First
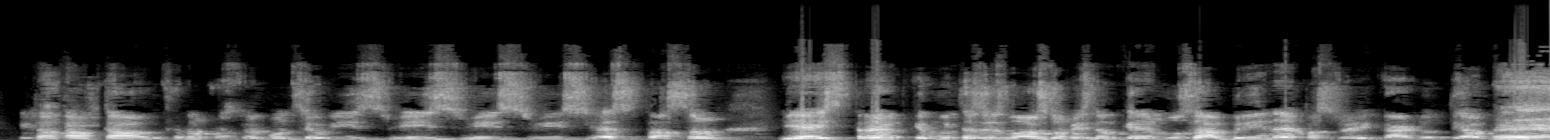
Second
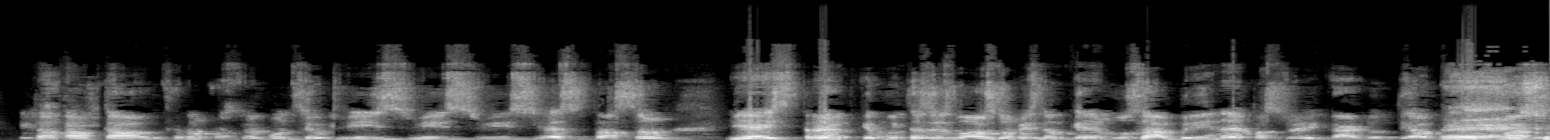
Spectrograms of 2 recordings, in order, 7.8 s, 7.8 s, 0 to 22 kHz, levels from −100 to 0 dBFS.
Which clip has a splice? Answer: second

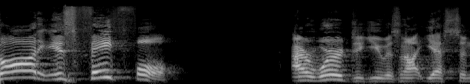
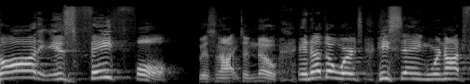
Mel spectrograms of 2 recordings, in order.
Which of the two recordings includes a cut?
second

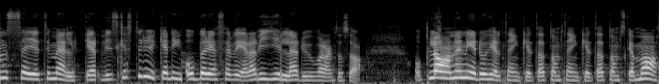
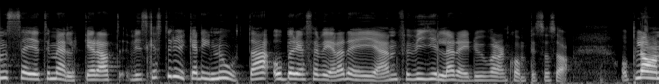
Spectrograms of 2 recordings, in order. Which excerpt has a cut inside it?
first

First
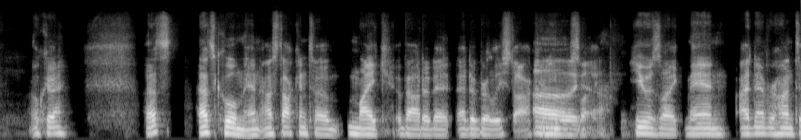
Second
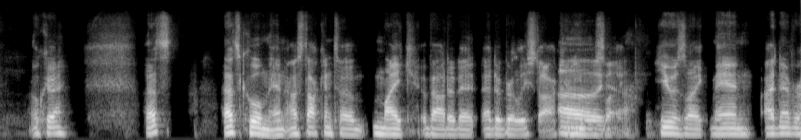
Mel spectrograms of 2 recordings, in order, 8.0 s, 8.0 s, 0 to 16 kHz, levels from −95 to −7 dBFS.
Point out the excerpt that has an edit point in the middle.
first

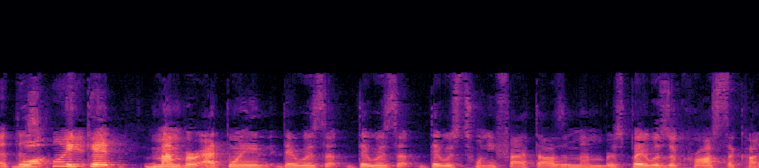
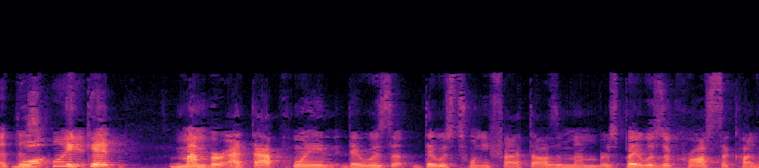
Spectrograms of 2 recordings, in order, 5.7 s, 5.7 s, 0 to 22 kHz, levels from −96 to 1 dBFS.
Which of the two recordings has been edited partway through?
first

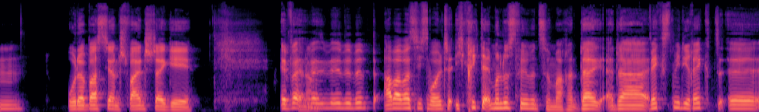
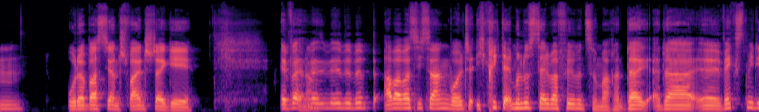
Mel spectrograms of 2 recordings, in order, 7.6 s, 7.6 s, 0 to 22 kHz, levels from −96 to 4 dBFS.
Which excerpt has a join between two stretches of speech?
first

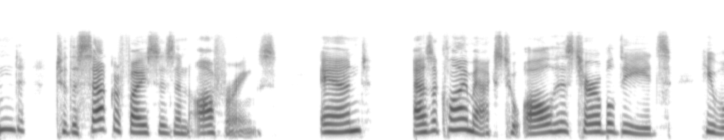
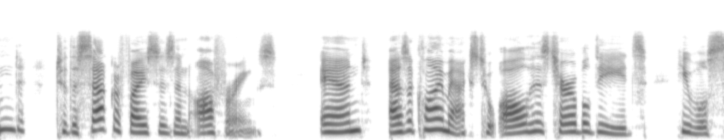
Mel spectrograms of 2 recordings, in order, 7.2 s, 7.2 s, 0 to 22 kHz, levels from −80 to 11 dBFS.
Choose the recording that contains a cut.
second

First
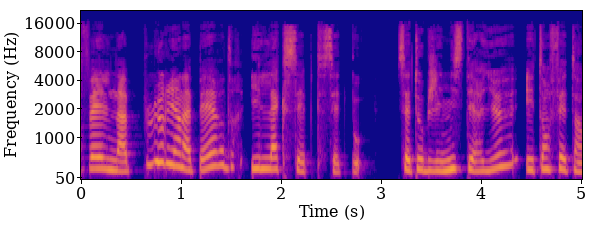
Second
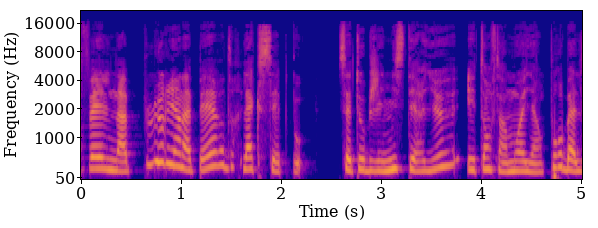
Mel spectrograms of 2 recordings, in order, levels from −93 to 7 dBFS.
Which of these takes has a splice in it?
second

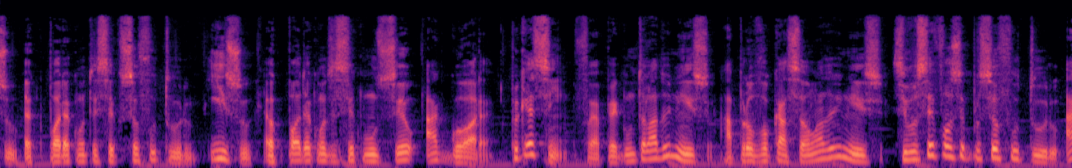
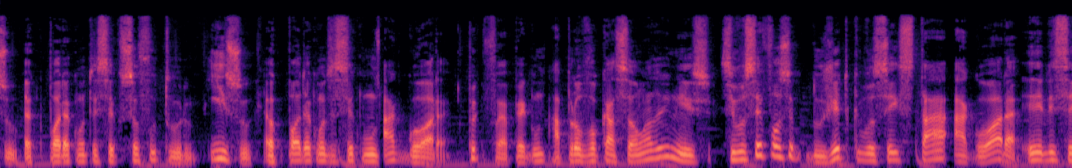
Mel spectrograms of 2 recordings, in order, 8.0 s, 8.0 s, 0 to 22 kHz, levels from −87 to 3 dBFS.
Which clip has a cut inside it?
second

